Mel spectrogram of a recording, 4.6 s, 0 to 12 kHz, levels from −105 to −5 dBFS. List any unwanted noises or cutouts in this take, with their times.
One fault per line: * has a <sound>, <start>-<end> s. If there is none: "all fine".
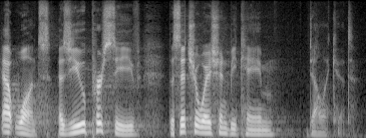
all fine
